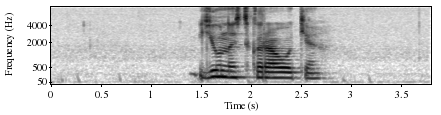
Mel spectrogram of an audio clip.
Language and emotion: Russian, neutral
